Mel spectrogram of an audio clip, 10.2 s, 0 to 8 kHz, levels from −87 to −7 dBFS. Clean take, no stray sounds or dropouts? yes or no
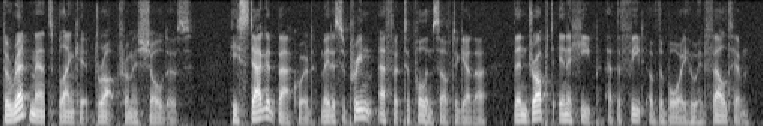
no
